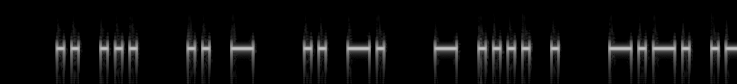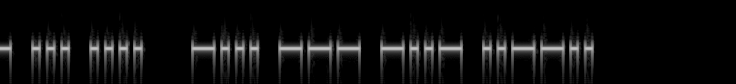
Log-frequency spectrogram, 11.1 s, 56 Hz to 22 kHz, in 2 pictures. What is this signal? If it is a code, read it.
Morse code, heard as a keyed tone, about 22 wpm, 700 Hz. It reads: IS IT IN THE CASH BOX?
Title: Sentences from Top 1000 Words - Review Part 5 - 22wpm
